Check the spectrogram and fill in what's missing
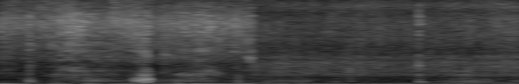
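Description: A spice masala for broccoli is stirred in a pan, with soft sizzling and a few scraping spoon strokes, the frying quieter in the second half, no talking.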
